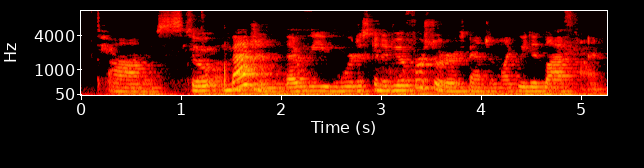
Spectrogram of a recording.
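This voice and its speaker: A woman speaks at a moderate pace in a fairly low pitch. Noticeable background noise runs underneath. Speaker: university lecturer. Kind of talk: lecture. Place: hall. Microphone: camera far.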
